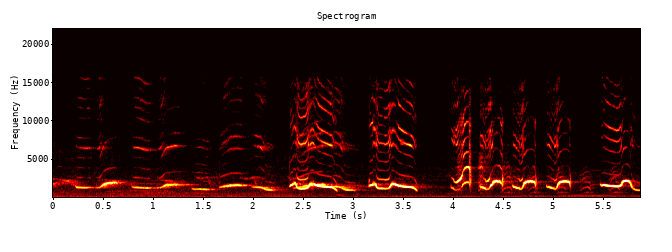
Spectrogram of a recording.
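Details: Forest-style song of a Black-throated laughingthrush, meant for teaching young birds: a series of mellow whistled phrases, then louder clipped notes with sharp upward-then-downward inflections toward the end.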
